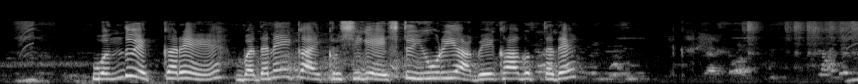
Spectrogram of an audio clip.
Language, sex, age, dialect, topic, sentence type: Kannada, female, 18-24, Mysore Kannada, agriculture, question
